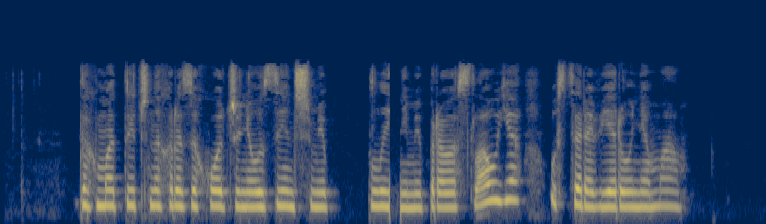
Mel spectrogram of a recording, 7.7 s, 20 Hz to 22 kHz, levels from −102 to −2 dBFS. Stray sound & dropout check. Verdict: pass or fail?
fail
